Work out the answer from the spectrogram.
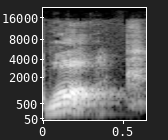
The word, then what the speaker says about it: walk: Como eu disse pra vocês, o L em algumas palavras a gente não vai pronunciar. Ele é mudo.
